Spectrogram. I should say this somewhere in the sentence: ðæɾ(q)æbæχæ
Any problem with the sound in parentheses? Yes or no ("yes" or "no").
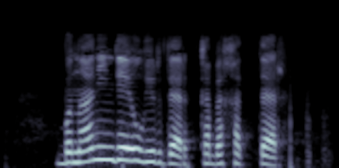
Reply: no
